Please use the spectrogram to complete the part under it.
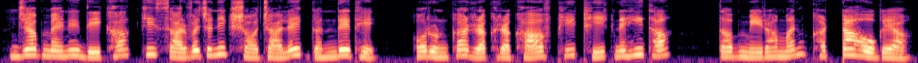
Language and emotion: Hindi, sad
